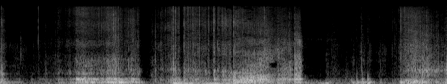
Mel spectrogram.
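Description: A foam sponge brush on a wooden handle rapidly brushes and scratches an orange foam microphone windscreen coated in dried paint. The result is a dense, low-heavy rasping and scraping that swells and fades in bursts, with brief gaps near 1.5 and 3 seconds.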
